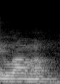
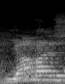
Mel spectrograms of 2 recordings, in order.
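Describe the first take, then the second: First: The word has an English-style pronunciation. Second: The word has a Spanish-style pronunciation. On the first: The speaker calls it wrong. "sorry gringos, you don't say llama" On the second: The speaker calls it right. "it's llamas"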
